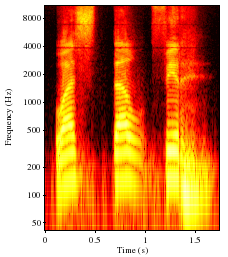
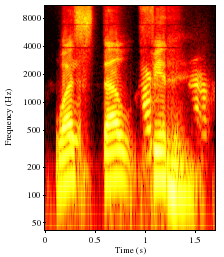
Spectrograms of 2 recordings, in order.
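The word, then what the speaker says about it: وَاسْتَغْفِرْهُ: Kita berikan huruf H di ujungnya. Wastaghfir. Nah, ini Al-Quran kan bergerak ini, Nek. Wastaghfir. Karena ada huruf H-nya.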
